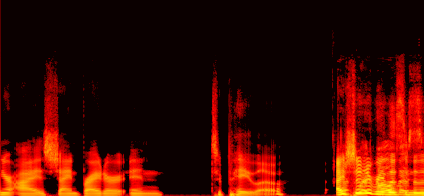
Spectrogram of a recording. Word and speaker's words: Tupelo: Like, to Pilo? How do you say it? To Pilo? – Tupelo? Tupelo? – To Pilo.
